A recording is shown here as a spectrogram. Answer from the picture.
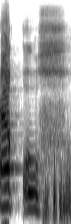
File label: "Iэкьулф", Aghul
